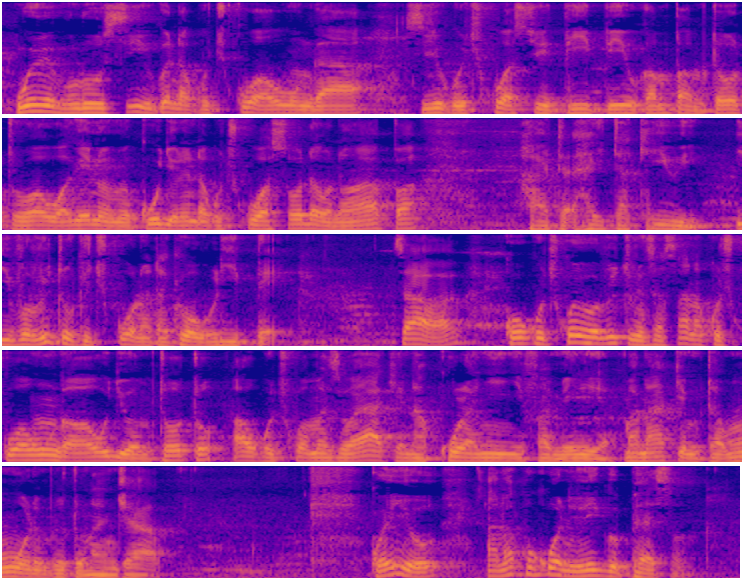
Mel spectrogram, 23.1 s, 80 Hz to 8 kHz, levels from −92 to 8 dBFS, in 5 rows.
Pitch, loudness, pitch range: 110 Hz, -26 LUFS, 100-125 Hz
